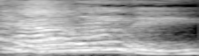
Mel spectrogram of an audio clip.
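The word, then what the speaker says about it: Halle: I keep saying her name wrong. That's right. It's Hallie. Yeah, it's Hallie.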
